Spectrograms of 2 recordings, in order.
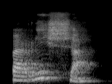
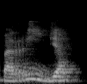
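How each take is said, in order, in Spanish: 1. La doble L suena como sh. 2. La doble L suena como y. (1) "¿cómo lo pronuncia un argentino?" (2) "ellos no dicen parrilla"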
